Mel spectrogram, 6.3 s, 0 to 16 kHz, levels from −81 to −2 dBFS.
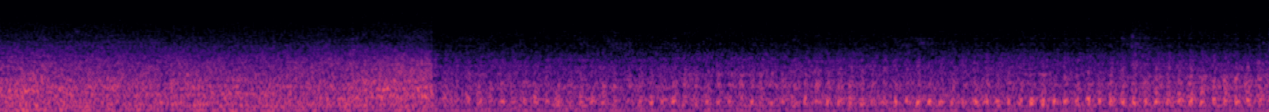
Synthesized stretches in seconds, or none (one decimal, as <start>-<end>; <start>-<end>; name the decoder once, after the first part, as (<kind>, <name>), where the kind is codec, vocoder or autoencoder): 0.0-3.1 (vocoder, Vocos); 3.8-6.3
